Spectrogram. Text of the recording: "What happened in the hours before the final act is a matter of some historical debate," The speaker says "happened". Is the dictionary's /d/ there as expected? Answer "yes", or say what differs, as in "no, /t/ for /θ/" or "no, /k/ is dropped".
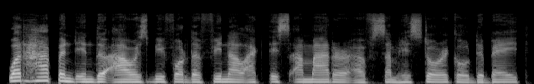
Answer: yes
